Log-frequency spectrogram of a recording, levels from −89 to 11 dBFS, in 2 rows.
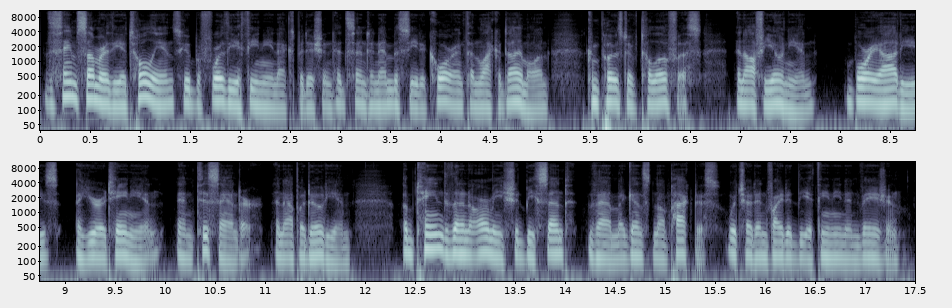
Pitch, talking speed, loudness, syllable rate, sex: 125 Hz, 160 wpm, -19 LUFS, 5.9 syllables/s, male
